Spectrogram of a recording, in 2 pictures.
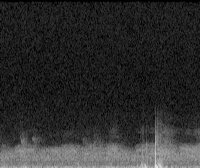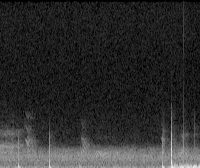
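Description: Birds calling steadily in the background, with a few sharp clicks and a louder cluster of them near the end.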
